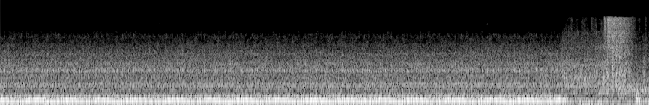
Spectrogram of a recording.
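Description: A truck engine drones steadily at a constant speed.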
